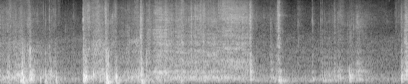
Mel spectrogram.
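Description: Sealed hobby boxes being slid out of a cardboard shipping case and set down: rubbing and scraping with several knocks in the first second and a half, quieter after about two and a half seconds.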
